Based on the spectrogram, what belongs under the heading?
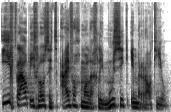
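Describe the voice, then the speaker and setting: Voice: medium pitch, sing-song, moderate pace, a bit bright, a little hiss or hum. An actor voicing a fed-up young male beaver in a cartoon, grumbling. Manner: grumbling, exasperated.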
